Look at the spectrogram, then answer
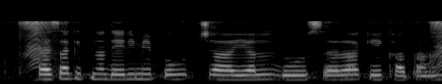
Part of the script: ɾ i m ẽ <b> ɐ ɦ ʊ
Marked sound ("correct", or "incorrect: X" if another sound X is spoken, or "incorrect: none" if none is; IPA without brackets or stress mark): incorrect: p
